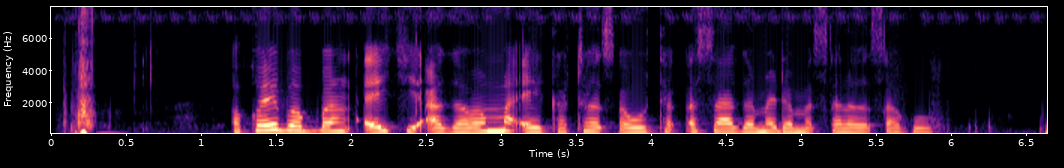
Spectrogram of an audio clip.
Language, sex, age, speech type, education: Hausa, female, 15-29, read, primary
